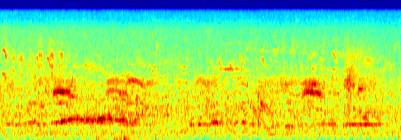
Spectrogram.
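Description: Faint bird calls: scattered short chirps and whistled notes, with a lower curving note about a second in, over a quiet outdoor background.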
